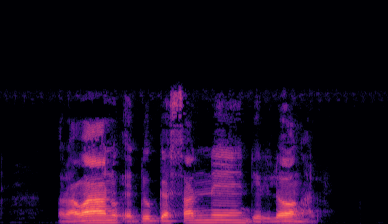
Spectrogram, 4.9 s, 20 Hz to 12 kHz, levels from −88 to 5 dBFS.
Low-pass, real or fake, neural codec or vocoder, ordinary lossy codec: 7.2 kHz; real; none; Opus, 64 kbps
